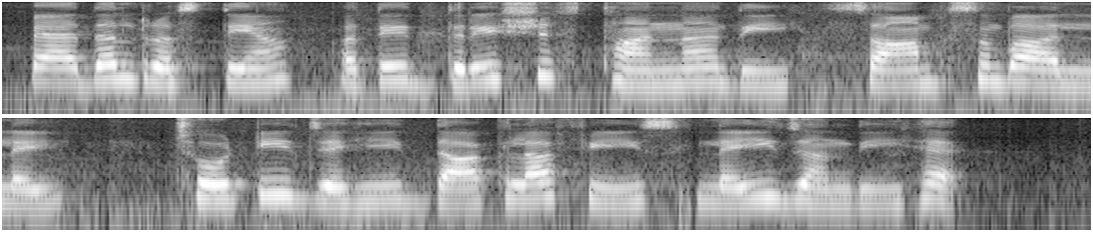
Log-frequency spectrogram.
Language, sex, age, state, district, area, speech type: Punjabi, female, 18-30, Punjab, Rupnagar, rural, read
